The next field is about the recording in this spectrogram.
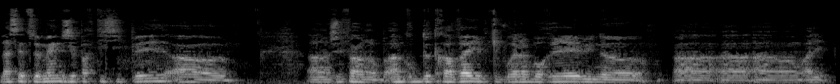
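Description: A man speaks in a medium pitch with monotone, flat intonation, and noticeable background noise is present. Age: 30s. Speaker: journalist and blogger. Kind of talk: interview. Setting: host's home.

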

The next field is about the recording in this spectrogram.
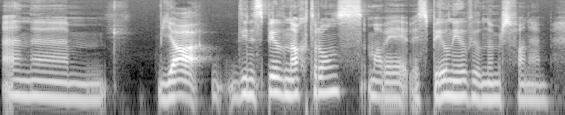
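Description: Very slow in pace, a woman speaks at a very deep, low pitch with a dark, mellow tone and fairly even intonation. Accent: Flemish. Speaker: singer. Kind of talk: interview.

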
